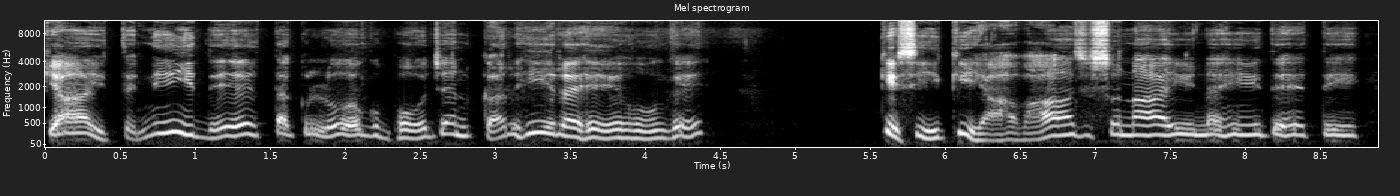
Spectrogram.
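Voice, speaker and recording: A man's voice: high-pitched, animated, very slow, creaky, mellow, slightly rough, no echo, pitched above the performer's own voice, exaggerated voice. A man voicing a frail old village woman, hungry and brooding, muttering plaintively to herself in a storybook reading. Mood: anxious waiting.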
